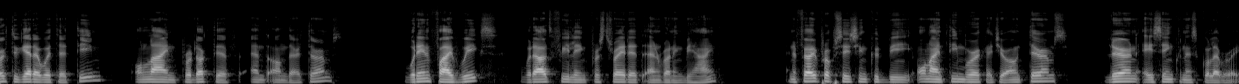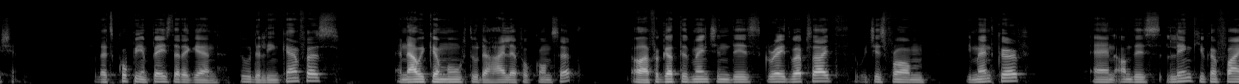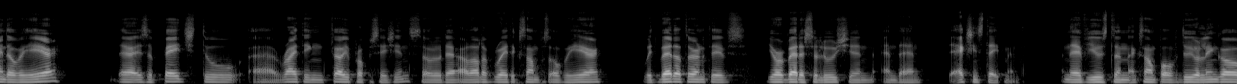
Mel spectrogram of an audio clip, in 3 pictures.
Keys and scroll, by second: 13.5 super+c.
